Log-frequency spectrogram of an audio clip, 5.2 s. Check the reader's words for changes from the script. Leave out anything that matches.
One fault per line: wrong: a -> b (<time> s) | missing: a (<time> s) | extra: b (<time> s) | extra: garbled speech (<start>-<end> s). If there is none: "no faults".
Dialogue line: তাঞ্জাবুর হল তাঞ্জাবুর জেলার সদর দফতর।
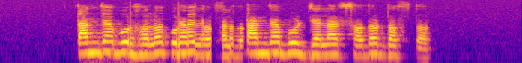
extra: garbled speech (1.7-2.5 s)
